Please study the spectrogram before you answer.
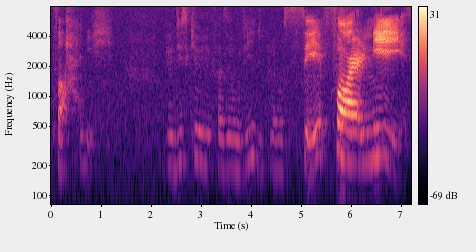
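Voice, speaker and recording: A young woman from Fortaleza, teasing a friend in a video message, dropping to mutters and jumping to loud squeals. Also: medium pitch, steady tone, slow, echoey room, a little hiss or hum, rough recording. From Fortaleza, Brazil. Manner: mock-insulting and playful, swings between mutters and loud squeals.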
